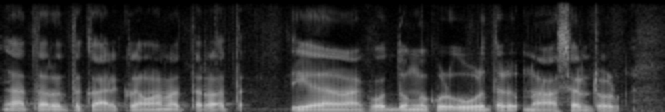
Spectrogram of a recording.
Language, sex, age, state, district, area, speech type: Telugu, male, 18-30, Telangana, Nirmal, rural, spontaneous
